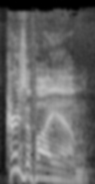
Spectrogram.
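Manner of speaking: usual speaking voice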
